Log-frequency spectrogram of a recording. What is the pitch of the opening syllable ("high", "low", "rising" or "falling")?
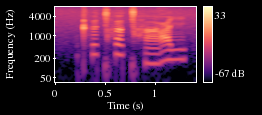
high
